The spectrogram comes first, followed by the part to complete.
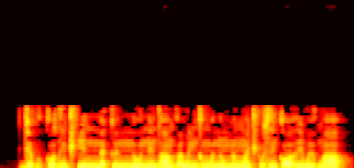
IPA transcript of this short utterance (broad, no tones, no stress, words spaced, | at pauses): ɡeɡʷi kodĩt͡ʃʼinːɛ kɨnːunĩ dãɡʷɛ wĩɡɐ ŋʷenũmɛ̃ ŋʷɛ̃t͡ʃʼu zĩkɔri wɨ ɡʷã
